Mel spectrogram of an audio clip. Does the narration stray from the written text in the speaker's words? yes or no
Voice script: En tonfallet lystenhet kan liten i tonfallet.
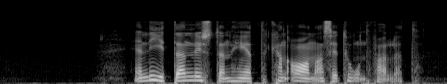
yes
